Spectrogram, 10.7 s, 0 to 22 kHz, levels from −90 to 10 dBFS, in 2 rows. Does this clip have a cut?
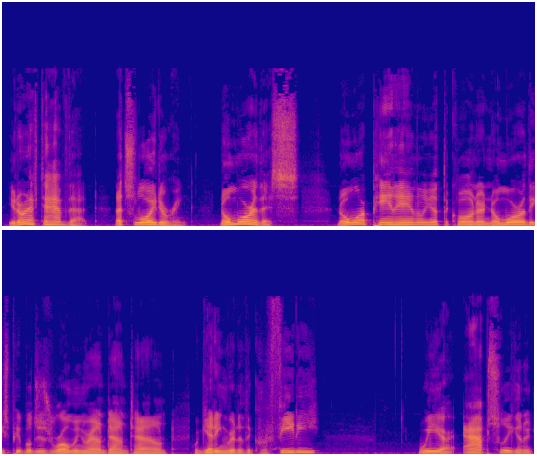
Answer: yes; 1 cut; at 7.2 s

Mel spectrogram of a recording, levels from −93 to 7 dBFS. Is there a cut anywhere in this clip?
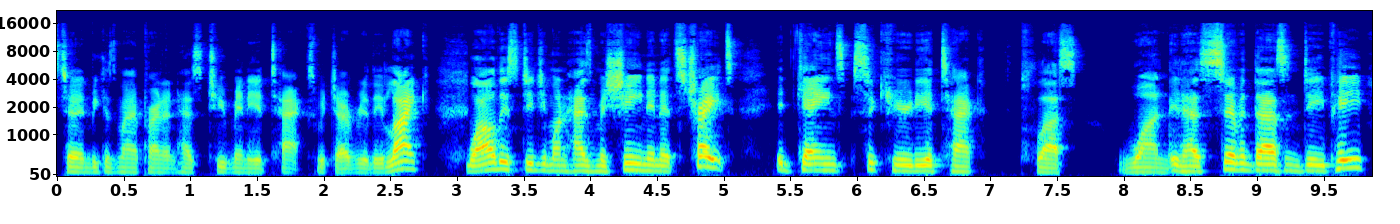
yes; 2 cuts; at 3.1 s, 8.3 s

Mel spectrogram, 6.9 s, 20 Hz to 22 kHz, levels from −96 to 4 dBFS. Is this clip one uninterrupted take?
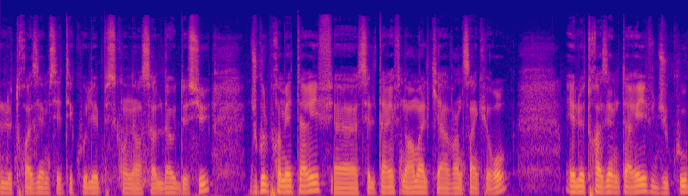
no; 2 cuts; at 3.3 s, 5.6 s

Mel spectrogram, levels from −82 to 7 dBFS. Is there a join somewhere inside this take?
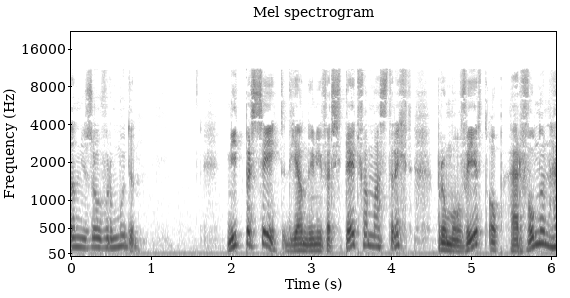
yes; 1 cut; at 2.6 s

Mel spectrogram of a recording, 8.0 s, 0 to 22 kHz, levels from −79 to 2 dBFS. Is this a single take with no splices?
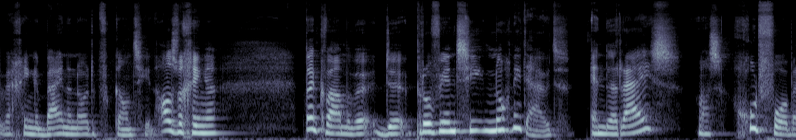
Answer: no; 1 cut; at 5.7 s

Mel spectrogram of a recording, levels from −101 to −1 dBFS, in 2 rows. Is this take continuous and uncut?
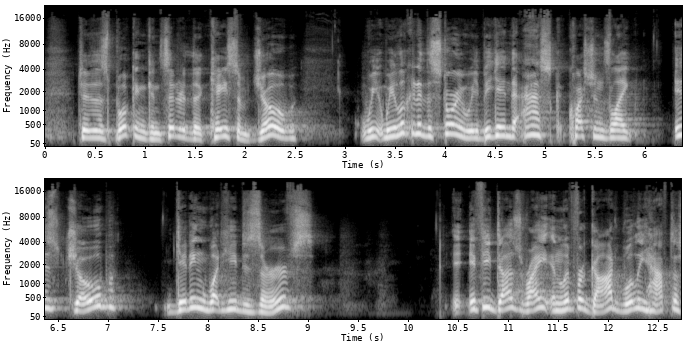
yes; 0 cuts

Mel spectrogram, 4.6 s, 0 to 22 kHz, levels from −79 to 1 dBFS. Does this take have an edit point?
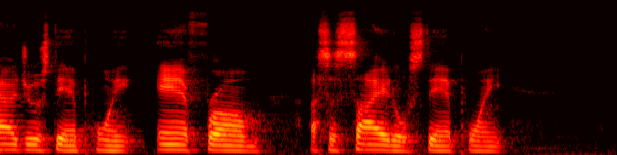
yes; 1 cut; at 1.1 s

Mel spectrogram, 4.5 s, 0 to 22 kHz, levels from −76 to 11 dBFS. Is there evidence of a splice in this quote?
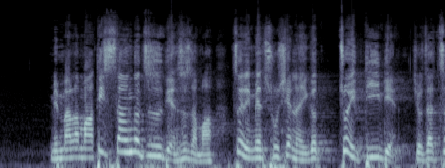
yes; 1 cut; at 0.9 s

